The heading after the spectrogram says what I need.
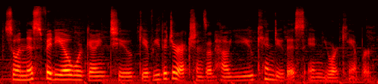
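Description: A woman's voice: mid-range voice, moderate pace, over loud music. Woman narrating a DIY build. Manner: plain, step-by-step explanatory. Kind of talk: instructional voice-over narration.

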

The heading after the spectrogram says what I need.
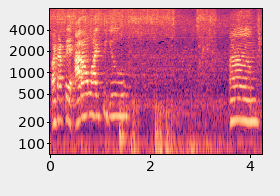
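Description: Extremely slow and flat, her slightly high voice carries a chatty cook-with-me talk aimed at y'all. Recorded by a camera across her small home kitchen, the sound is roomy, with running water and background noise.

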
